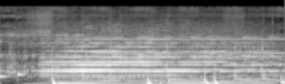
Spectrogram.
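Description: Train horn sound: a steady chord of several tones comes in a little under a second in and holds, over background music.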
